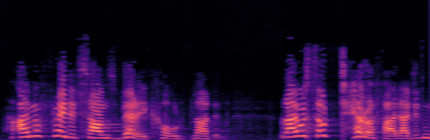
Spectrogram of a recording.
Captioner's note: none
